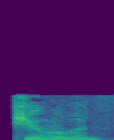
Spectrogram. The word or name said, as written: Humalin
